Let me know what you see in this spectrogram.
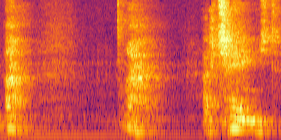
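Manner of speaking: self-admiring, conceited tone, full of airs. Showing how not to act when arriving there: mock vain tone. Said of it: "Don't be vain".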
